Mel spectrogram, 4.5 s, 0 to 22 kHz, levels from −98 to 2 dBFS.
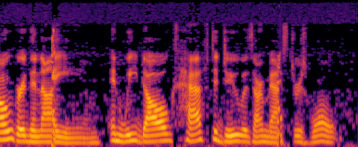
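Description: A speech recording was run through noise reduction set far too strong, an overdone noise removal that pulls individual frequency bands down whenever they sit near the estimated noise floor. The background drops and breaks up into twinkling specks, and quieter parts of the voice vanish with the noise. Twice the compressed stream carries damaged data, so the decoder misreads frames and must resynchronise on the next header. Each is heard as a brief glitch, from 0.62 to 0.70 s and from 3.44 to 3.53 s.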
